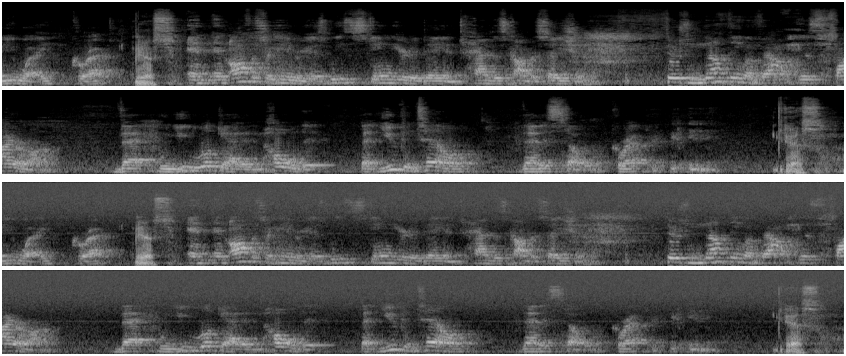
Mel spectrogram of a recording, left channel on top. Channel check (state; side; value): noise; right; hiss, 3 dB below the sound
